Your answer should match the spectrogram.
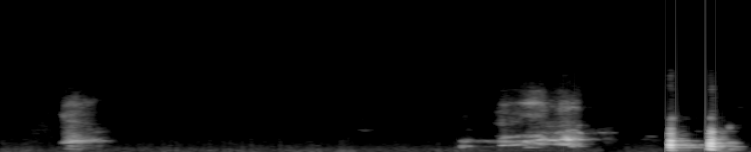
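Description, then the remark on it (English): A cat meows several times: a short mew, then a longer drawn-out meow after a pause, and finally two quick sharp chirping cries close together. Moderately loud, with no talking. “I'm just like, the cat even came running here like, what the f-?”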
